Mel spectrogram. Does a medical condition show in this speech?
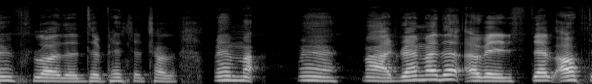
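Yes: cerebral palsy; spine surgery; able to walk.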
